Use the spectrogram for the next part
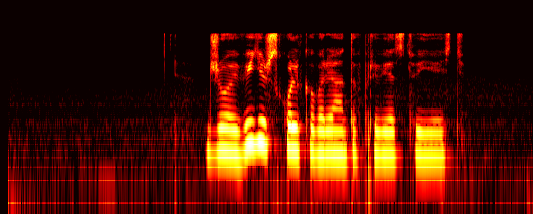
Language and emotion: Russian, neutral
